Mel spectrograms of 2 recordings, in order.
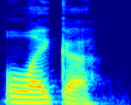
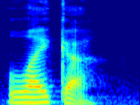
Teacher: Also, again here we have ending consonant sound, beginning vowel sound, like a. I hear the K linking to the schwa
